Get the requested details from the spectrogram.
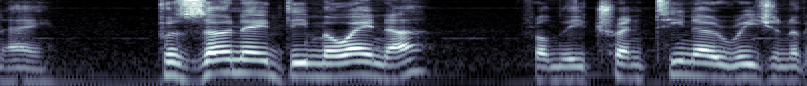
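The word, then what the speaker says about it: Puzzone di Moena: d i then m o e n a pone D moena from the trentino region of Italy what type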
